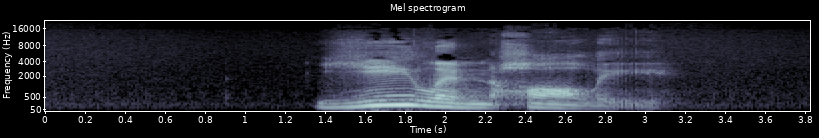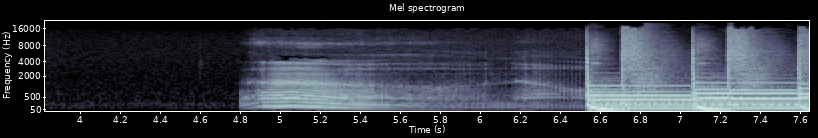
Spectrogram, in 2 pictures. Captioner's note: groans; upbeat music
